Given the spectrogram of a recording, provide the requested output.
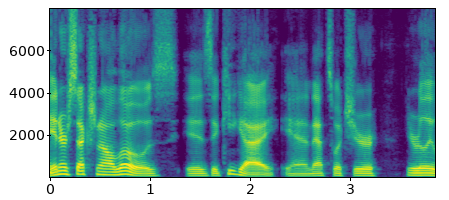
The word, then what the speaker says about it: ikigai: I think is it Ikigai? Tell me. You got it. You Okay. All right. got it. Ikigai.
